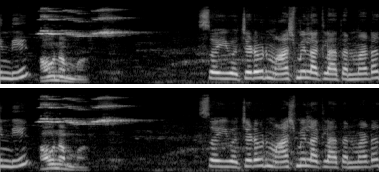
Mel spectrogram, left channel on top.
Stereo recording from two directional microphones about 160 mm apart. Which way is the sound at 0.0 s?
5° left (ahead or behind).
